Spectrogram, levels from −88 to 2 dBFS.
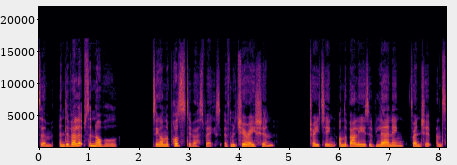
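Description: Speech with a clipped start after a pause: following gaps of about a third of a second, onsets at 1.87 s and 5.03 s lose roughly 0.4 s as the sleeping output wakes, unlike muted pauses, which drop background only.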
